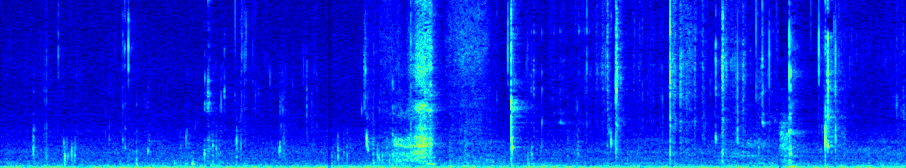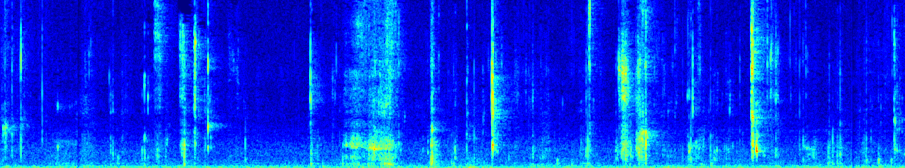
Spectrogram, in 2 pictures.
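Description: Close-miked eating: a person biting and chewing peeled rambutan, with irregular wet smacks and mouth clicks and a couple of longer slurps, over a steady low hum.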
